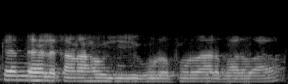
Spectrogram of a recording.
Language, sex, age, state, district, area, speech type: Odia, male, 18-30, Odisha, Boudh, rural, conversation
